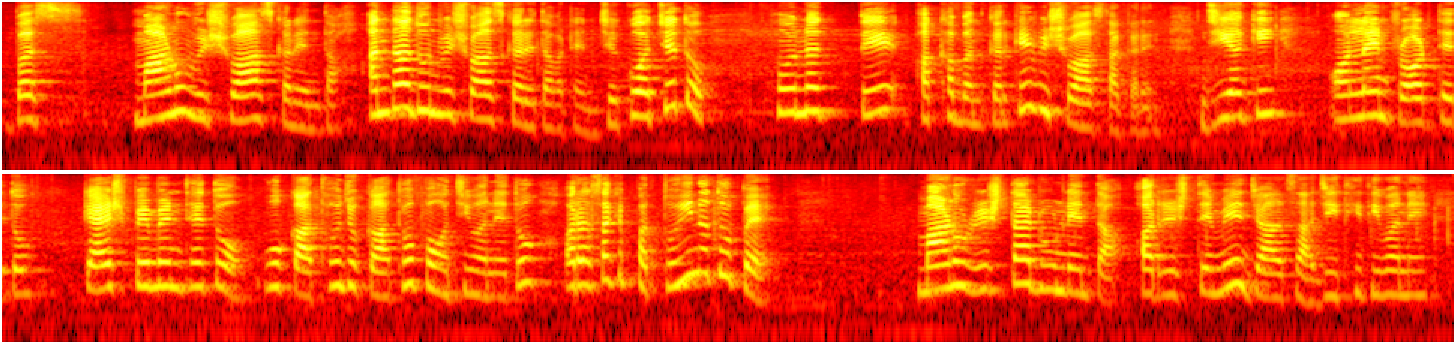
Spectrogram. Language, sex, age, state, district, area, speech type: Sindhi, female, 30-45, Uttar Pradesh, Lucknow, urban, spontaneous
